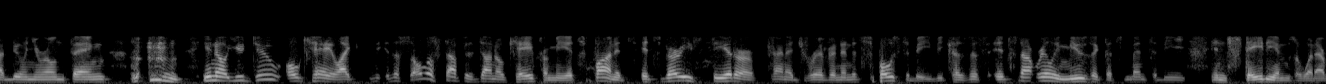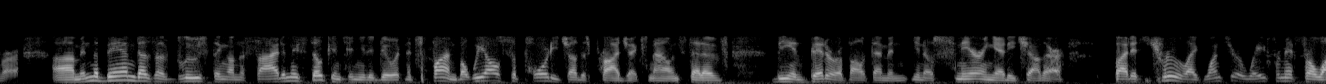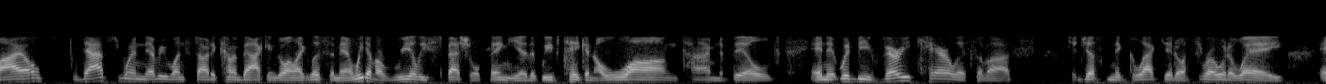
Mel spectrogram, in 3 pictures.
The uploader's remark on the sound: He called in today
